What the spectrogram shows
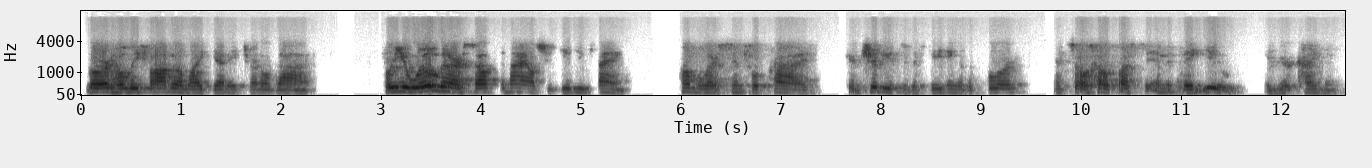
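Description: Priest with cathedral echo, tinny sound. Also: male voice, fairly high pitch, steady tone. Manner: measured, formal liturgical delivery. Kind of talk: leading Mass prayers. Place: large church. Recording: echoey church, tinny lo-fi sound.

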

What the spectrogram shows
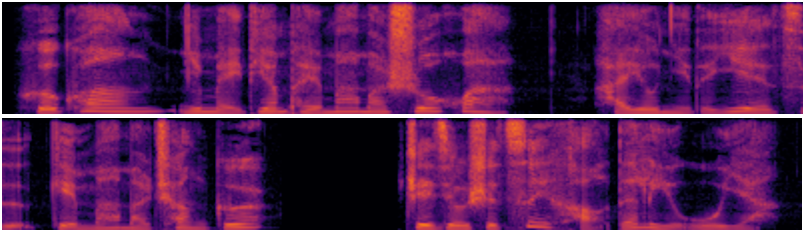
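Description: A woman's voice: medium pitch, a little slow, warm tone, no echo, clean studio sound, lightly acted. A woman voicing a tender mother poplar tree. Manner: tender, reassuring. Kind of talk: bedtime story narration.

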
